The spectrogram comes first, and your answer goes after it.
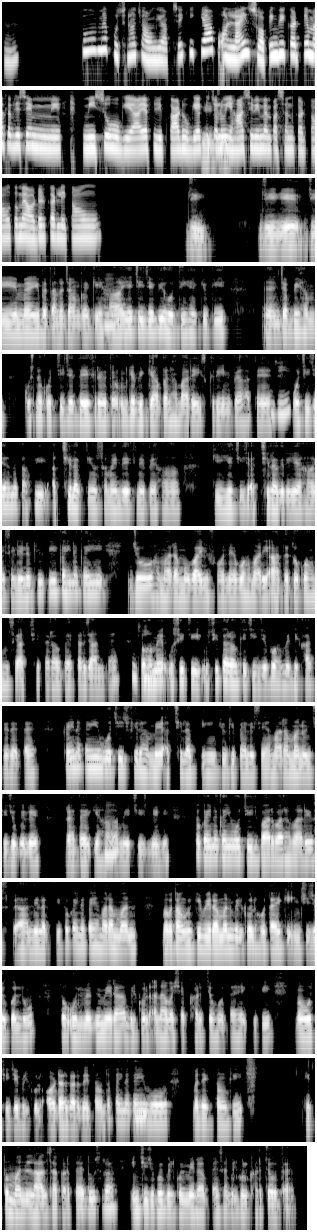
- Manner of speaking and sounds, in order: in English: "शॉपिंग"; in English: "ऑर्डर"; in English: "ऑर्डर"
- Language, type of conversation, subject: Hindi, advice, मैं अपनी खर्च करने की आदतें कैसे बदलूँ?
